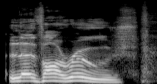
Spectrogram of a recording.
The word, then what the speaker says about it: Le Vent Rouge: Et du coup, on va parler de d'un jeu avec un titre français mais qu'on se doit prononcer avec un accent anglais parce que le projet est porté par des anglophones. Alors, ça s'appelle le vent rouge, hein.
